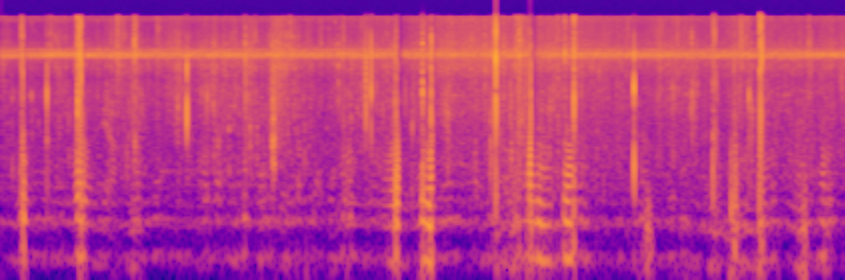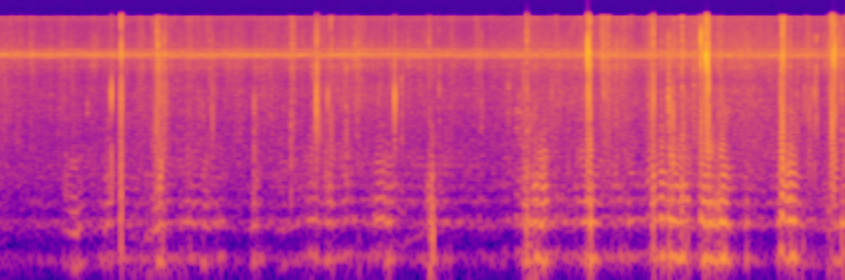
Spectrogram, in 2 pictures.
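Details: Giant honey bees (Apis dorsata) at a nest in the rainy season in Borneo, a low droning buzz with a steady hum and harmonics, swelling and fading in loud surges, broken by sharp clicks and knocks of handling.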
